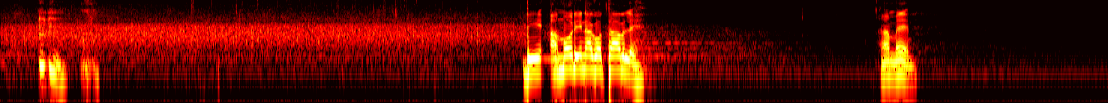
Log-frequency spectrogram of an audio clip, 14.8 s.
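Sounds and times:
crowd applause: 0.0s - 10.4s
speech: 0.5s - 1.5s, 7.0s - 8.7s, 11.7s - 12.3s.

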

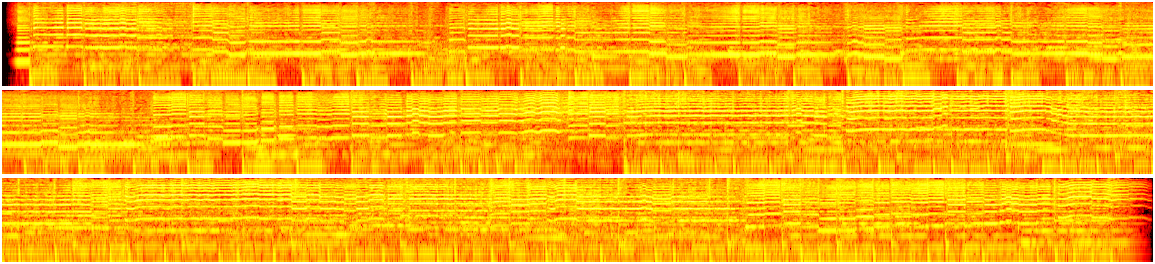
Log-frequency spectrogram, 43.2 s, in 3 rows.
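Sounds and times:
instrumental saxophone ringtone: 0.2s - 43.1s.

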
